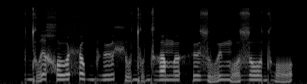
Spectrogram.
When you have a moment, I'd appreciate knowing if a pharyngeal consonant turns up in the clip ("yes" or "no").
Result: yes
